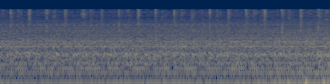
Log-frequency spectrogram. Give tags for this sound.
bell cinema ending film Howell movie projector reel video vintage

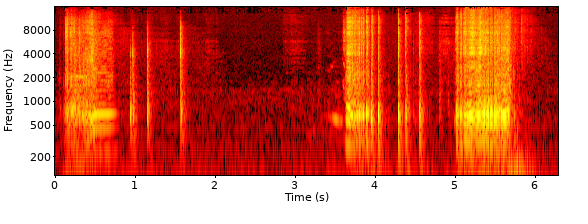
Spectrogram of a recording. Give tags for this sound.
close closing clunk creak creaking creaky discordant door gate handle hinges lock open opening shut slam squeak squeaking squeaky wood wooden

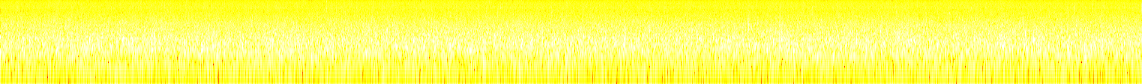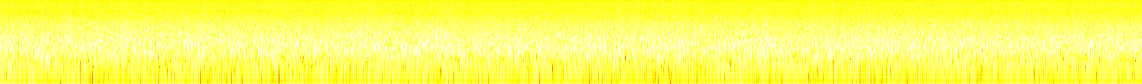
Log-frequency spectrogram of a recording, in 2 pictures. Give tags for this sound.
river brook small waterfall

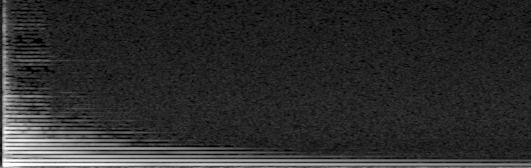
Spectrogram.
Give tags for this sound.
sample ukulele

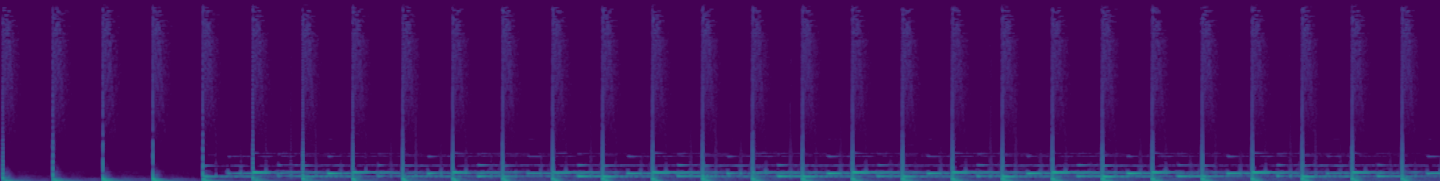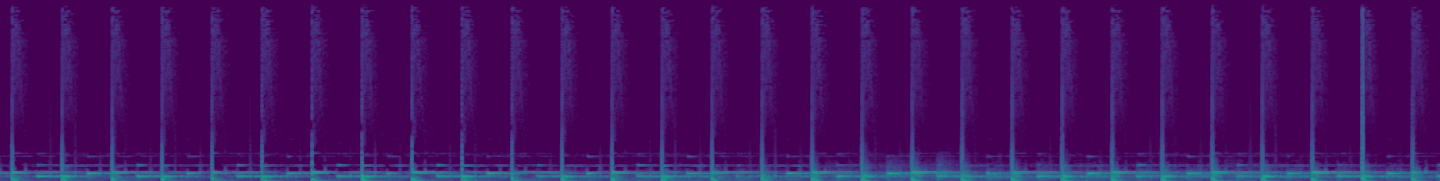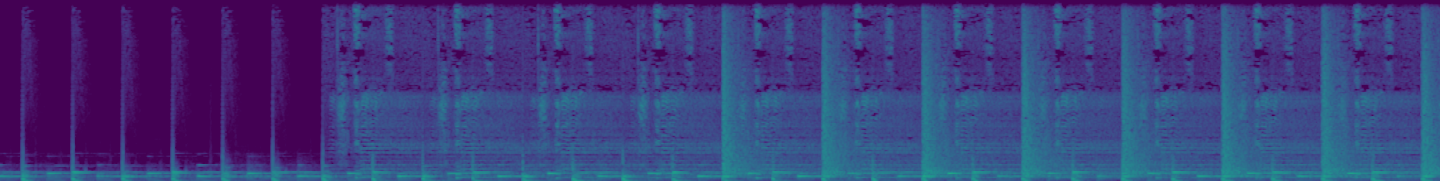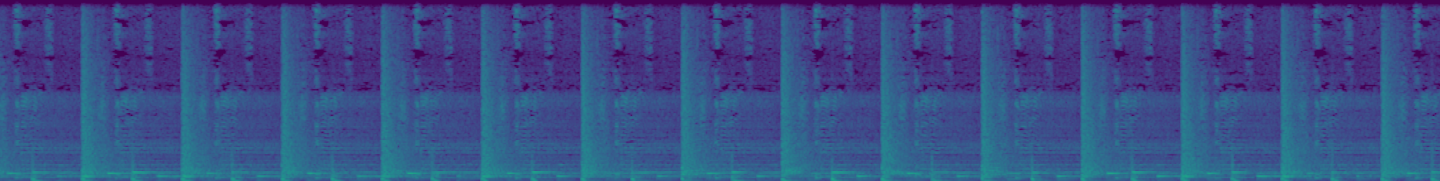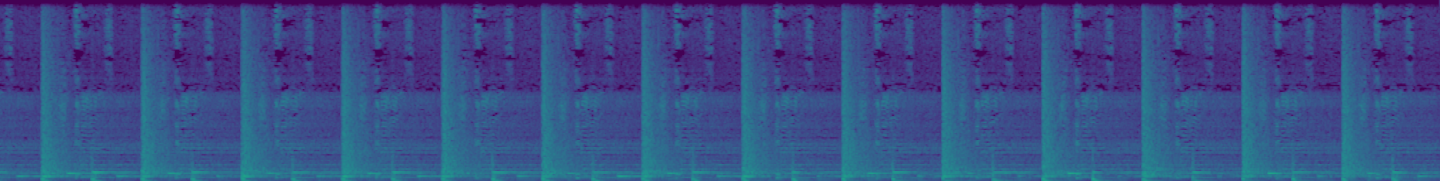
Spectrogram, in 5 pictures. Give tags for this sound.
synth techno original bass trance beat melody loop progression flute Dance house kickdrum

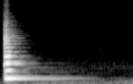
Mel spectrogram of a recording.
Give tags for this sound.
spiccato violin

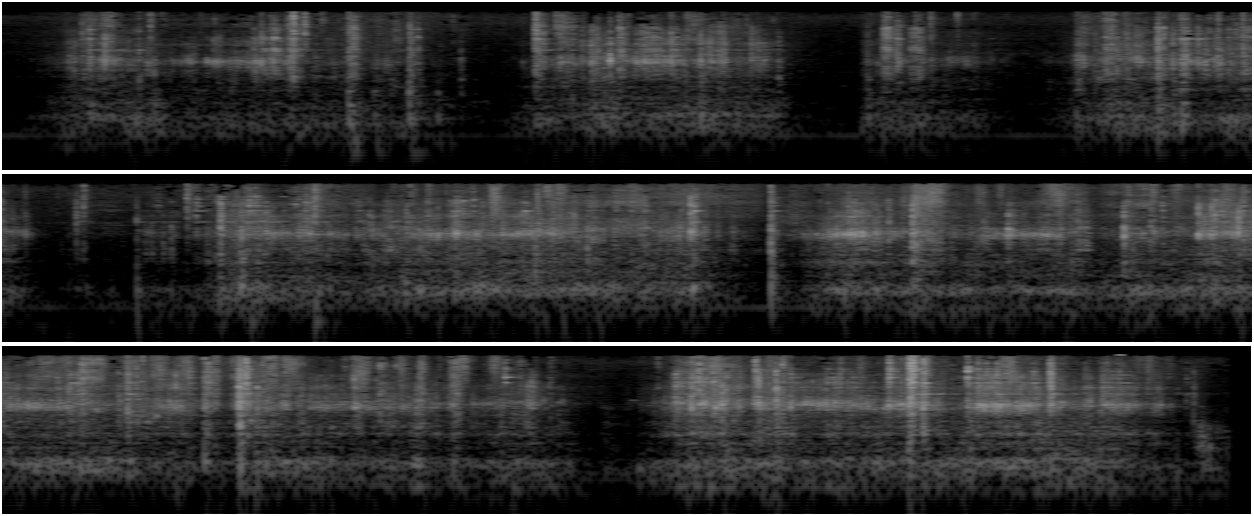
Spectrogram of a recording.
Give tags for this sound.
moving chair squak wheels

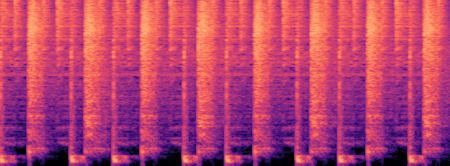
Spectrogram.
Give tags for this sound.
filter battery drums breakbeat loop

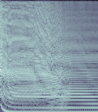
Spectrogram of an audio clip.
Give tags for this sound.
drum gabber hardcore kick

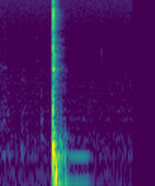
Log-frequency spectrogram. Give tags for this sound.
turn speaker

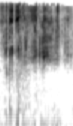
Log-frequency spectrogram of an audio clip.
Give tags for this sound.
crumble paper papercrumble

